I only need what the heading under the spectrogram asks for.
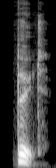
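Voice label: "boot", Australian English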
